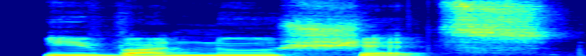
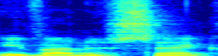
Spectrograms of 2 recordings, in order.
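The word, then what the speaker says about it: Ivanušec: So how do you pronounce Ivanusek? Ivanushets, not Ivanusek. Okay, thank you for that.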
